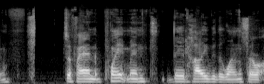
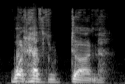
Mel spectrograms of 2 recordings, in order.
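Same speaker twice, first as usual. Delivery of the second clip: most commanding, deep, authoritative guard voice. Playing a guard confronting someone, deep, authoritative guard voice. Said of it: "in my deepest, most authoritative voice".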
